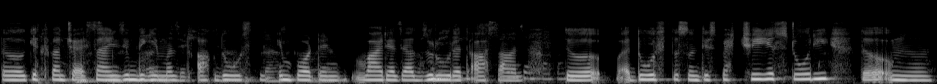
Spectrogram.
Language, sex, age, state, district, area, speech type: Kashmiri, female, 18-30, Jammu and Kashmir, Kupwara, rural, spontaneous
